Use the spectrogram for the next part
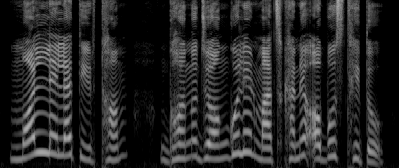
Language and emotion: Bengali, neutral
